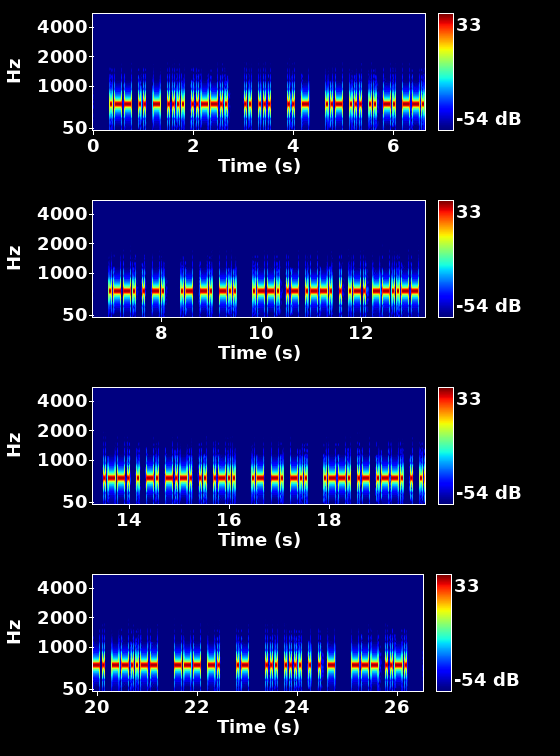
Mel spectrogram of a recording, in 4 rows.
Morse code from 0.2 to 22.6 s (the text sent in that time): WITH? IS IT USING PEN AND PAPER, PENCIL AND PAPER, ON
